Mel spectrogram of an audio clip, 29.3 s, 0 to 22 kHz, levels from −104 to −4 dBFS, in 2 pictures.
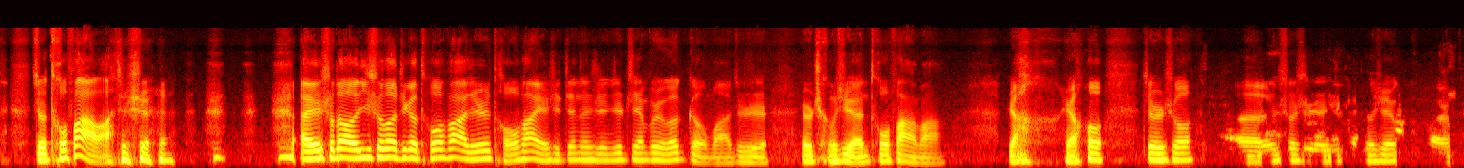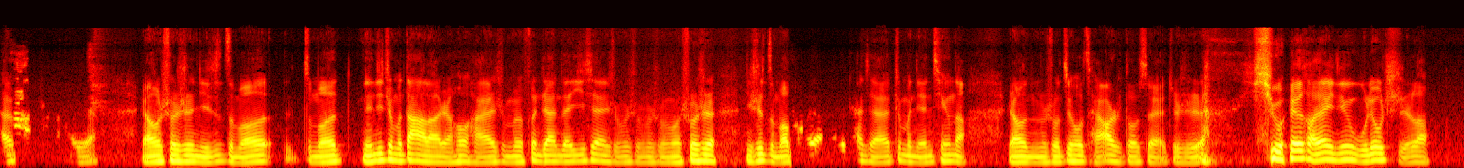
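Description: From 12.24 to 12.29 s a faint second voice appears under the speech. This is the other side's voice leaking through. Its likely cause is loudspeaker echo that the echo canceller did not fully remove. It returns at 12.71 to 12.83 s, 13.96 to 14.03 s, 14.47 to 14.95 s and 15.51 to 15.72 s. Most scraps are quiet and brief. The one at 14.47 s is nearly as loud as the talker.

From 12.28 to 15.53 s the talker's speech is also suppressed in double talk. The level dips and drops out in pieces, roughly 30 dB at its deepest. About two seconds are affected in total. With both sides active, the echo canceller likely could not tell its own talker from the echo and turned both down. The same dipping returns from 22.56 to 23.24 s, just as deep, across most of that stretch.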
